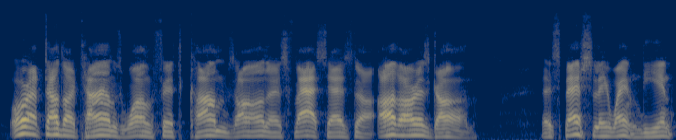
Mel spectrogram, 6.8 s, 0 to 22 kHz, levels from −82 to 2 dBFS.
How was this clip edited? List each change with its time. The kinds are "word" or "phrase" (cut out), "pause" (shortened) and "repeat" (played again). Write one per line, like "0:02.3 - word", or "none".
0:04.9 - pause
